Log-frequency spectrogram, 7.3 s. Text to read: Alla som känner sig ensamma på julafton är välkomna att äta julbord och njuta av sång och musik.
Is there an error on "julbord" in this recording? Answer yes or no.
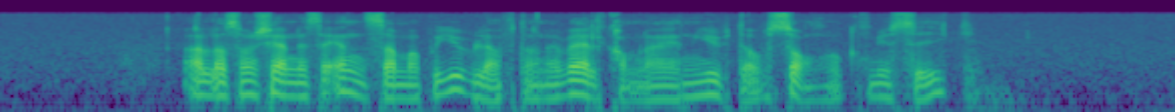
yes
